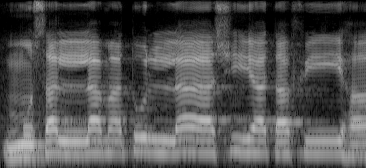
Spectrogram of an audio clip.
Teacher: مسلمۃ لا شیۃ فیہا، مسلمۃ لا شیۃ فیہا، ہا کے بعد الف آیا ہے، یہ الف مدہ ہے، اس کو کھینچ کے پڑھیں گے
